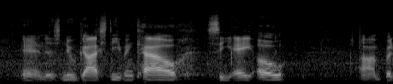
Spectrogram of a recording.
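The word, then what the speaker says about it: Cao: there's new guy Stephen cow CA oh but it's pronounced cow like like moo cow Asian guy but he's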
